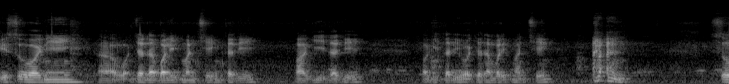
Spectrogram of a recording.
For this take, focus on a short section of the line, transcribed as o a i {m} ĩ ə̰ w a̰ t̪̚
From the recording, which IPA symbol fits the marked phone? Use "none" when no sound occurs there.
n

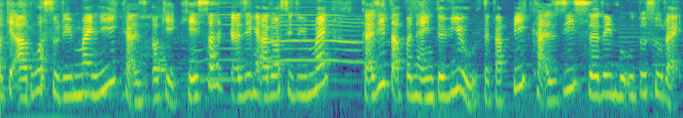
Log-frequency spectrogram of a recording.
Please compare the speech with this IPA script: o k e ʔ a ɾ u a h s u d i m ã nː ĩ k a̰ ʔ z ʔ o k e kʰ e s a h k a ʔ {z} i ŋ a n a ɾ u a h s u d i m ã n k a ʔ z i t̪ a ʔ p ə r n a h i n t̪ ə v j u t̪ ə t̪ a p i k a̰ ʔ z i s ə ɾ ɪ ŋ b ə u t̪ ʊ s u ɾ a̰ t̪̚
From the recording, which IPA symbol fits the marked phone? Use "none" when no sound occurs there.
z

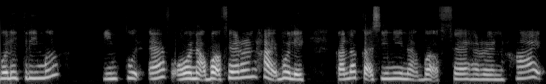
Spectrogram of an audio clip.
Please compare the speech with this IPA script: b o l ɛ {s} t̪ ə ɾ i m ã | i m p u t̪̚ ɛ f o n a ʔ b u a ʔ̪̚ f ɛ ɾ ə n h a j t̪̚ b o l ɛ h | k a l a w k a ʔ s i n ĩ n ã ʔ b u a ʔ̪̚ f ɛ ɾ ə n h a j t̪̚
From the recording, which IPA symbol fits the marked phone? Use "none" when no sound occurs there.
h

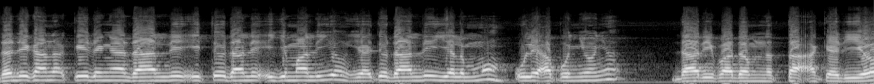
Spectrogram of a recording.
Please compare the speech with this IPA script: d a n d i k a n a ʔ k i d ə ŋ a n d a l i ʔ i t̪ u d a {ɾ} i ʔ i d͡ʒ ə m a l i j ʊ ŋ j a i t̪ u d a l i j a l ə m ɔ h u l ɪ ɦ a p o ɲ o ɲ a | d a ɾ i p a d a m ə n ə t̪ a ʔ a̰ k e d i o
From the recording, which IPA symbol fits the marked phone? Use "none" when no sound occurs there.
l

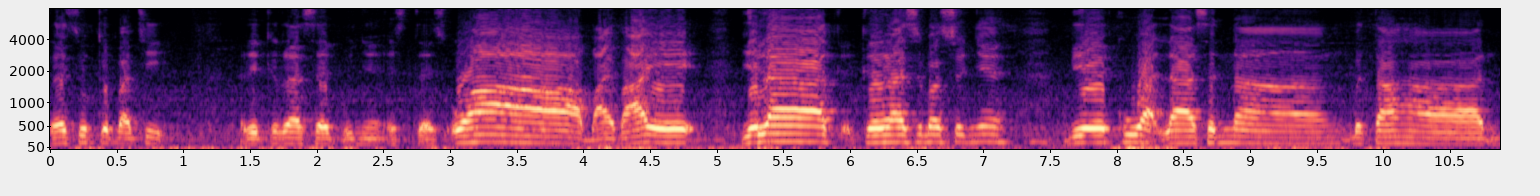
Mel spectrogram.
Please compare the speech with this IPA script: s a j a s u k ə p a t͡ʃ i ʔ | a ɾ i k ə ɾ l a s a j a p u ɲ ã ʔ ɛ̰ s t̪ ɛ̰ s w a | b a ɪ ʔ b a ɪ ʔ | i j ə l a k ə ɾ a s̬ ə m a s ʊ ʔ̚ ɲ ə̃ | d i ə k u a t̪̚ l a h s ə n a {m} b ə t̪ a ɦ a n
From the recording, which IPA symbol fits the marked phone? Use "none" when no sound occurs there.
ŋ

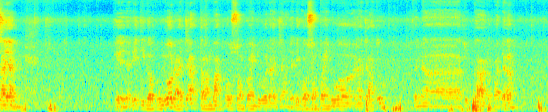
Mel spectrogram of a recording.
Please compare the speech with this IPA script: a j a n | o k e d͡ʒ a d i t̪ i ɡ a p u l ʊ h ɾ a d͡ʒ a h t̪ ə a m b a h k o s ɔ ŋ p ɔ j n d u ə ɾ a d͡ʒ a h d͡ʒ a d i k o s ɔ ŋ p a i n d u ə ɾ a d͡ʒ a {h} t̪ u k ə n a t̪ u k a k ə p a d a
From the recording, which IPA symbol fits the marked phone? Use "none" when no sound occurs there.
h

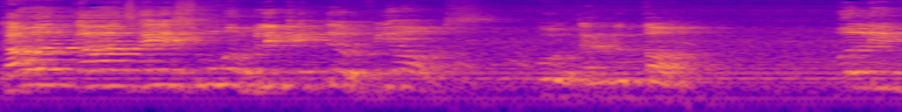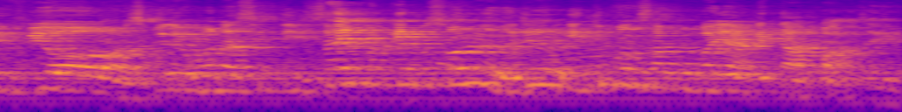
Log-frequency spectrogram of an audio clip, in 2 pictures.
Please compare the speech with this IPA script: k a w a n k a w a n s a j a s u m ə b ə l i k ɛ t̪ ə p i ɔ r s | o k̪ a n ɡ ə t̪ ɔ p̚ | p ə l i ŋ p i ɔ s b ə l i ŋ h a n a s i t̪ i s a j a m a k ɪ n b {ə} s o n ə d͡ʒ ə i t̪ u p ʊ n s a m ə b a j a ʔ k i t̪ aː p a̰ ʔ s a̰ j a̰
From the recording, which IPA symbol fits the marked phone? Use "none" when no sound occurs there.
ə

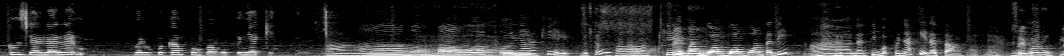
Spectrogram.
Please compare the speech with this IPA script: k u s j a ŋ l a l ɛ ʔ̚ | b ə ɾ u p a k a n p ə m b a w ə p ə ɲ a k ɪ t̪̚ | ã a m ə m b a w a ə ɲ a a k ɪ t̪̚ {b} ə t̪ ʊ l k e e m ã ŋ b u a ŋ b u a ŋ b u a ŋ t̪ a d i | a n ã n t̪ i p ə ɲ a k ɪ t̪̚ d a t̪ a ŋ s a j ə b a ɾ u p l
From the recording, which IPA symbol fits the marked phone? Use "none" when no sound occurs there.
b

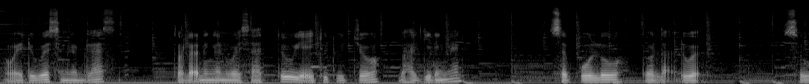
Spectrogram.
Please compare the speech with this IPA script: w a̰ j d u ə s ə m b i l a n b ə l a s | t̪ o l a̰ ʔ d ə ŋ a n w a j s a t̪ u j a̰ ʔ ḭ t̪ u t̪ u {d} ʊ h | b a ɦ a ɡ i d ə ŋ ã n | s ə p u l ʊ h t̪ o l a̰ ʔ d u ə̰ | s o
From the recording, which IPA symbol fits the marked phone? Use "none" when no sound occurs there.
d͡ʒ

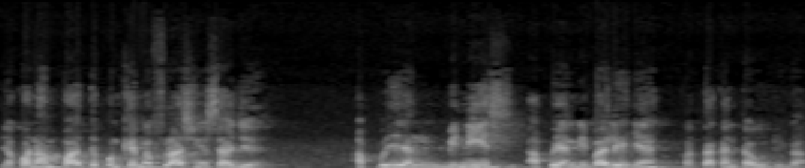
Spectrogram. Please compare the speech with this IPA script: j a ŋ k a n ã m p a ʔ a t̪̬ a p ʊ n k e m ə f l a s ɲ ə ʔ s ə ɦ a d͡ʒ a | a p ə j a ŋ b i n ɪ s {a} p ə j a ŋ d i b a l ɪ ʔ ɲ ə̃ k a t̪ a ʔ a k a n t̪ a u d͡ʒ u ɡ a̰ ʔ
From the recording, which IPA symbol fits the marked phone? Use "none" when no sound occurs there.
a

